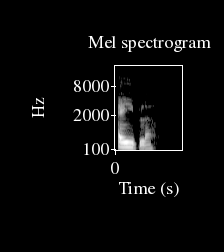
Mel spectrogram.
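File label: "abler", British English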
